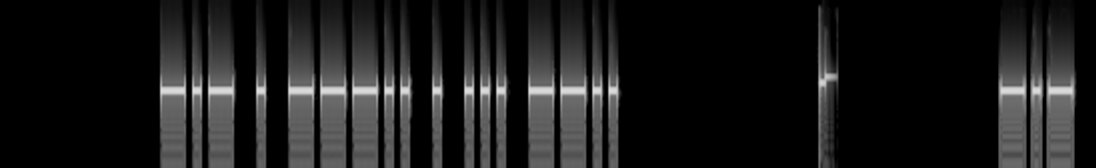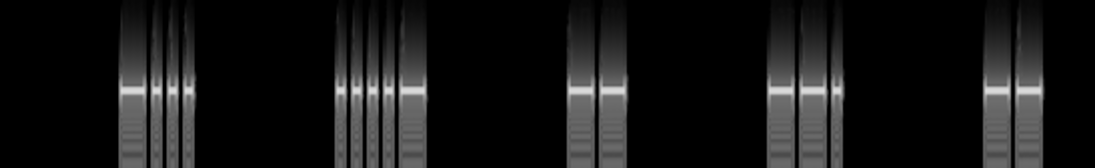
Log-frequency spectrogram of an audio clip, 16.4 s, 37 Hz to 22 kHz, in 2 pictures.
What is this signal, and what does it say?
Morse code, heard as a keyed tone, about 20 wpm, spaced as for 10 wpm, 700 Hz. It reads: KE8ESZ KB4MGM
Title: USA Call Signs - 6 Characters - 6x Character Spacing - 20wpm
